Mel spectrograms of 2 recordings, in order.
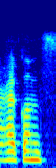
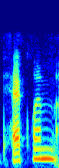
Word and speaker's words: Hoechlin: Is it Hoechlin or Hoechlin? Hoechlin? I don't know how to say it. – I've always said Hoechlin. – I think it's Hoechlin. – Hoechlin, sure. Sounds legit. Him.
